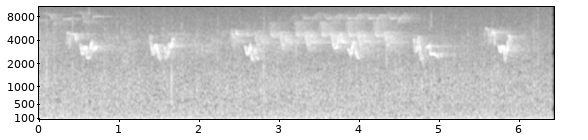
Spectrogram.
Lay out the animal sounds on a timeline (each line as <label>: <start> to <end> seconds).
Blackburnian Warbler (Setophaga fusca): 0.0 to 1.0 seconds
Red-eyed Vireo (Vireo olivaceus): 0.0 to 6.4 seconds
Ovenbird (Seiurus aurocapilla): 2.5 to 4.8 seconds
Black-and-white Warbler (Mniotilta varia): 3.1 to 4.8 seconds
